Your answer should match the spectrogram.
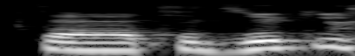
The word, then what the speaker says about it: tzatziki: With like tzatziki sauce. How do you pronounce tzatziki?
